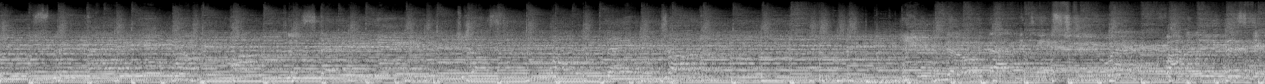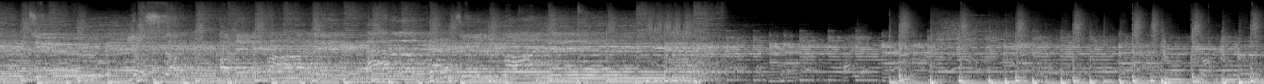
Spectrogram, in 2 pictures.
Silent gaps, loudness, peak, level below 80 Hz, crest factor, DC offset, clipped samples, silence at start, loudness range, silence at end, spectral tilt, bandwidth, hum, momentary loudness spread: none; -12 LUFS; 0 dBFS; -22 dBFS; 12 dB; under 0.1%; under 0.1%; 0 s; 5 LU; 0 s; -5 dB/octave; over 20 kHz; none; 6 LU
